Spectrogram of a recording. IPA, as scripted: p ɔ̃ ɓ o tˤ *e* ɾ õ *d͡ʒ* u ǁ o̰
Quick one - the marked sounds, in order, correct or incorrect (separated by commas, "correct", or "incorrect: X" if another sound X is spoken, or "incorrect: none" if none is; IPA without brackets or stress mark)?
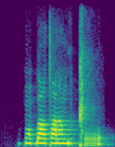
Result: correct, incorrect: ɡ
